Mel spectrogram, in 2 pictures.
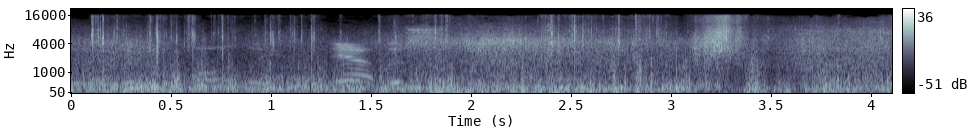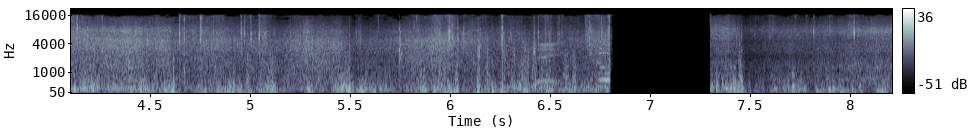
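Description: Strong blizzard wind gusting over the microphone: a loud, dense buffeting that swells and eases and drowns out other sound. It cuts out for about half a second near the end.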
